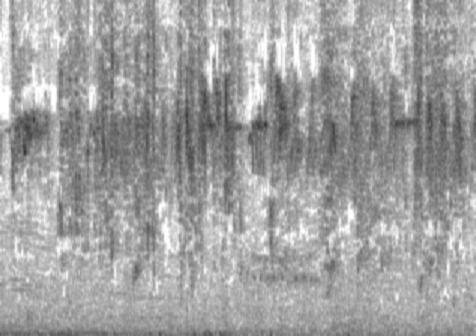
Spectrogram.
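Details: Several caged blue-crowned hanging parrots twittering almost without pause: high, thin, sibilant squeaks and chirps overlapping in a steady chatter that swells and dips slightly over six seconds.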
